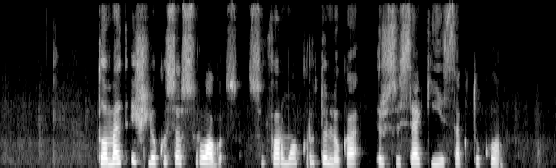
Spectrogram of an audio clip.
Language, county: Lithuanian, Šiauliai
